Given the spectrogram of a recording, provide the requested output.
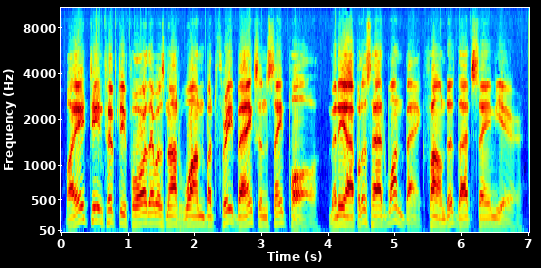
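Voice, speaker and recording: Male narrator, medium pitch, expressive range, solemn vintage radio storytelling. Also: unhurried, no room sound. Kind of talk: dramatic scripted 1950s radio narration. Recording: 1950s vinyl radio recording, music underneath.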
